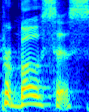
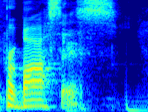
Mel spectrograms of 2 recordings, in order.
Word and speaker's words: proboscis: it pronounced like that the C is silent yeah the C is next to an S that's like a thing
